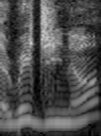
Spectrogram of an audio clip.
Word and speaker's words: Regina: de la prononciation de Regina qui sonne comme Vagina.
